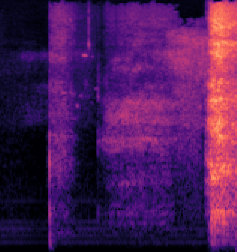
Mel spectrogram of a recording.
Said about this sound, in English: Oh God, I got a nasty cough.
